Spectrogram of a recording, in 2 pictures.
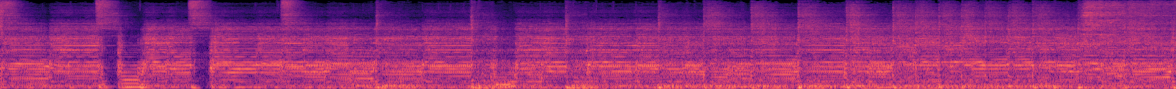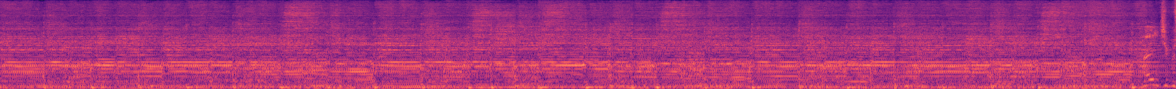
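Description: A loud, dense rock song plays throughout, driven by distorted electric guitar licks over steady drums and bass, with sharp percussive hits punctuating the opening seconds. No one speaks.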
